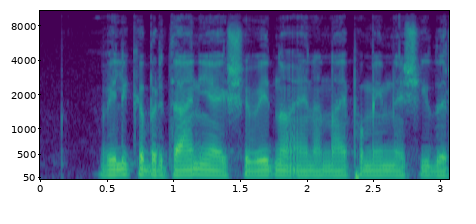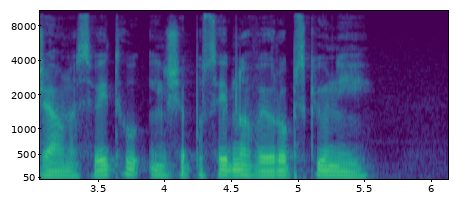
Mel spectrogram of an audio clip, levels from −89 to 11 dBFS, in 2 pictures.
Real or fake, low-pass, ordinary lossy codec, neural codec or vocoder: fake; 9.9 kHz; none; vocoder, 24 kHz, 100 mel bands, Vocos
